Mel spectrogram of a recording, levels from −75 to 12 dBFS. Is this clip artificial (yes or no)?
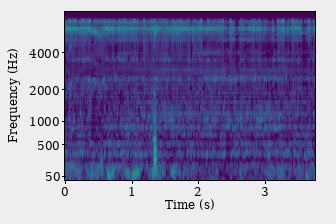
yes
